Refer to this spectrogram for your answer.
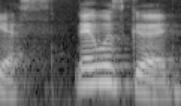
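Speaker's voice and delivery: ordinary delivery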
